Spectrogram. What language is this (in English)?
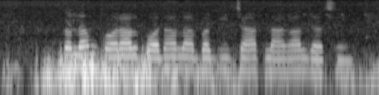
Magahi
